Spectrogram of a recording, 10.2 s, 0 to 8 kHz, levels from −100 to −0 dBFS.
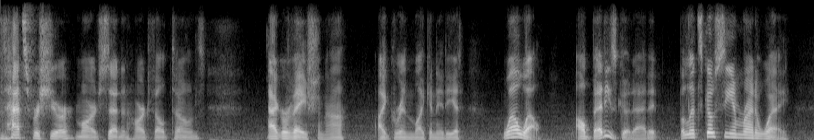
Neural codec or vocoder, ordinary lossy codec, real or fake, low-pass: none; Opus, 24 kbps; real; 7.2 kHz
